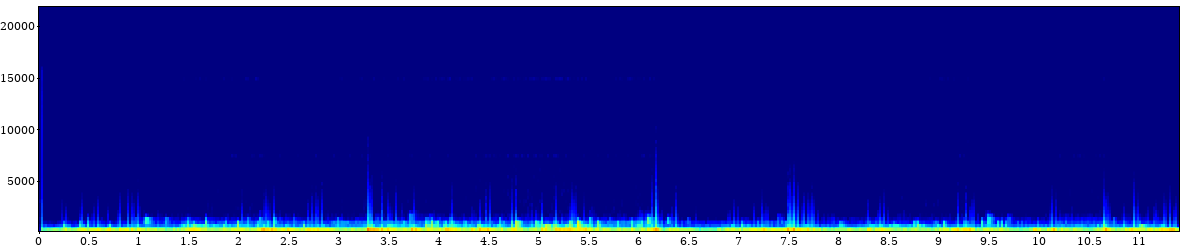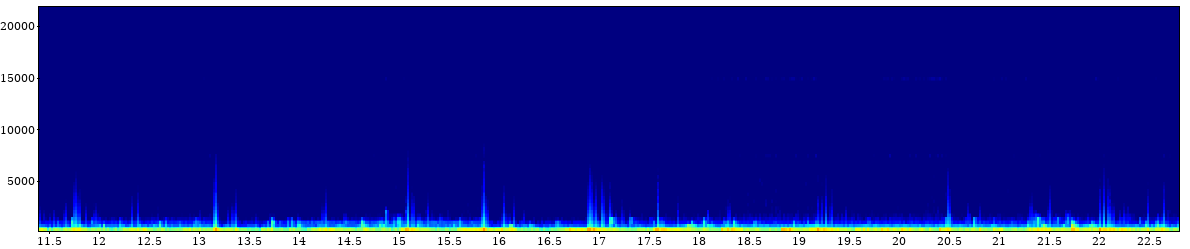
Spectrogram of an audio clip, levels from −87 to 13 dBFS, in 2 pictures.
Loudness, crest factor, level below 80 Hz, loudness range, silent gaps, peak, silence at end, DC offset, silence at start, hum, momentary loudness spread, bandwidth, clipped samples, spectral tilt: -24 LUFS; 16 dB; -18 dBFS; 5 LU; none; 0 dBFS; 0 s; under 0.1%; 0 s; none; 10 LU; 1.3 kHz; under 0.1%; -13.5 dB/octave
